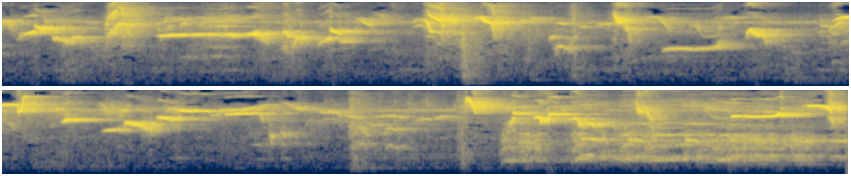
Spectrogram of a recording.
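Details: Oriental magpie-robin pouring out a continuous lure song to prompt others to sing, with fast mixed whistles, sharp chips and scratchy notes, and a rougher, fuller passage near the end.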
